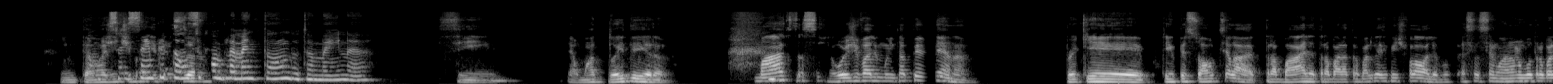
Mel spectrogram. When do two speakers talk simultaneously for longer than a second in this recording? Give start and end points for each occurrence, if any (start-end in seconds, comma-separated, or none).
0.8-2.1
